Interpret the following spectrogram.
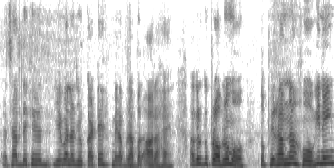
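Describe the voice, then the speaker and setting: Chatty Pakistani woman teaching sewing. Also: fairly high pitch. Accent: Urdu, Pakistani. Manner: homely, chatty, encouraging. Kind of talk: stitching tutorial.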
